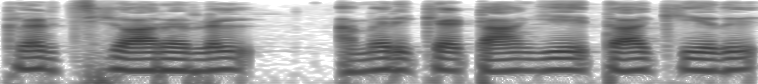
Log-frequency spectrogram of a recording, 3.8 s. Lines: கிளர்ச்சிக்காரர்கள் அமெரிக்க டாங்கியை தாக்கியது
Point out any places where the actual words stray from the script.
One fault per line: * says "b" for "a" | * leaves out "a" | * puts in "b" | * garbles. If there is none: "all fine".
all fine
